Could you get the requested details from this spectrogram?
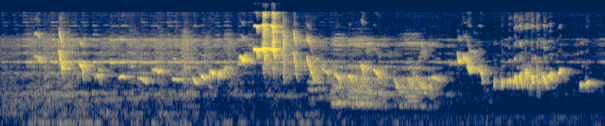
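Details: Three-month-old juvenile white-rumped shama practising its subsong (dokor): a rambling run of varied whistles, short slurred notes and rattly bursts, mostly high, with a low murmur beneath.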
